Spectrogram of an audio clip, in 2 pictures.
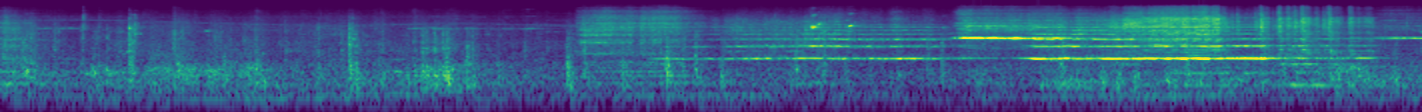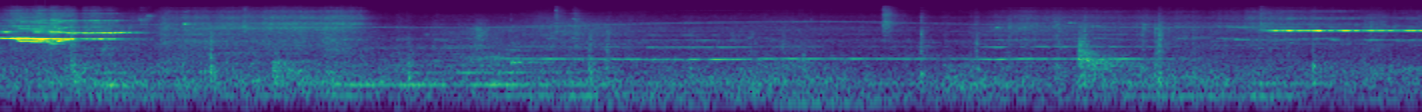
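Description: Freight cars (tank cars and a covered hopper) rolling past on jointed track, the wheels rumbling and squealing against the rails. The squeal is a cluster of steady high tones: it is loudest about ten to thirteen seconds in and comes back more faintly later.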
